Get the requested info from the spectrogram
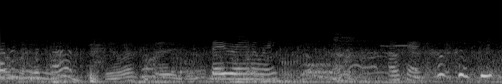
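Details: Wild male lions in a fight to become king, snarling in long undulating moans and rasping growls, overlapping one another, ending in short sharp yelping bursts.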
